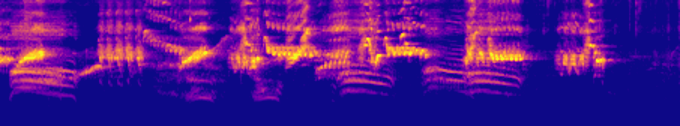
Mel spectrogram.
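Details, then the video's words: Crows squabbling over food with other wild birds; loud harsh squawking calls in rapid bursts, each descending in pitch, overlapping one another with short gaps between. "Crow bird crowing sound কাকের ডাক | Wild Birds fight with Crows for Food"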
